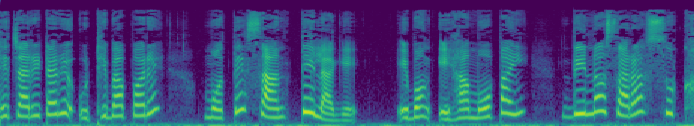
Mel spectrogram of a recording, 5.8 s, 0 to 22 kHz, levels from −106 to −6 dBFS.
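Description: No technical faults are audible.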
